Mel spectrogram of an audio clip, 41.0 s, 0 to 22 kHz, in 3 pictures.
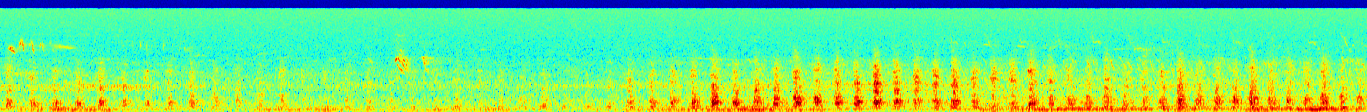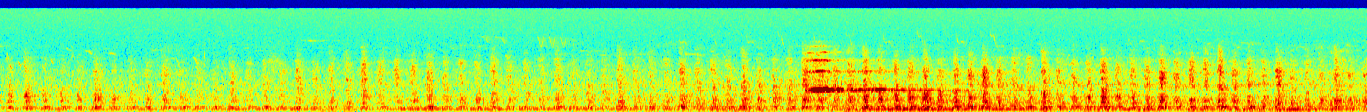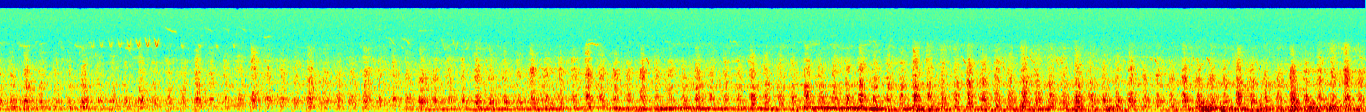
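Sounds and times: steam locomotive exhaust beating: 0.0 - 41.0
steam whistle blast: 21.7 - 23.1.

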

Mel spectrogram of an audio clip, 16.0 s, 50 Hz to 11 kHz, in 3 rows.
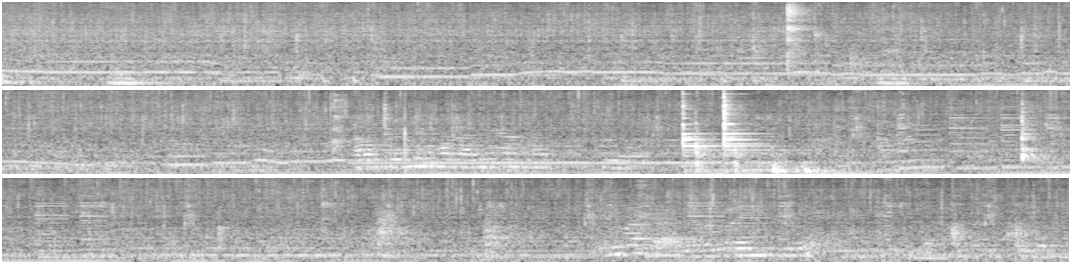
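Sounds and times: batter sizzling in hot oil: 0.0 - 16.0
metal spatula clinking on pan: 8.7 - 9.3.

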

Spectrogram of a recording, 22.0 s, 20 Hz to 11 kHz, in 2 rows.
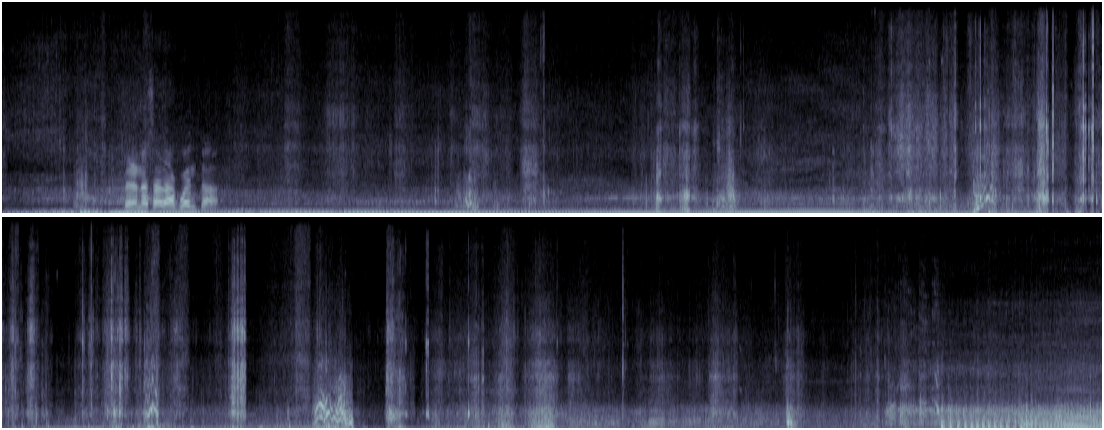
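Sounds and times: motorcycle engine running: 0.0 - 22.0
camera rubbing against jacket: 2.2 - 7.6, 8.4 - 20.4.

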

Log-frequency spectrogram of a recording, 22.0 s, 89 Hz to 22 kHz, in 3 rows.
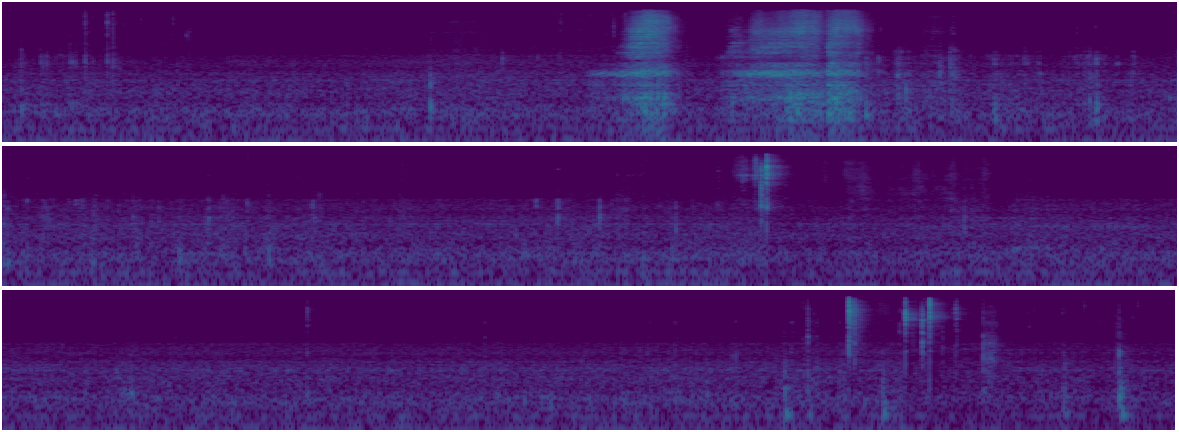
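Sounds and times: faint chewing: 0.0 - 1.3, 5.3 - 14.0, 18.5 - 22.0
person slurping noodles: 3.7 - 5.8.

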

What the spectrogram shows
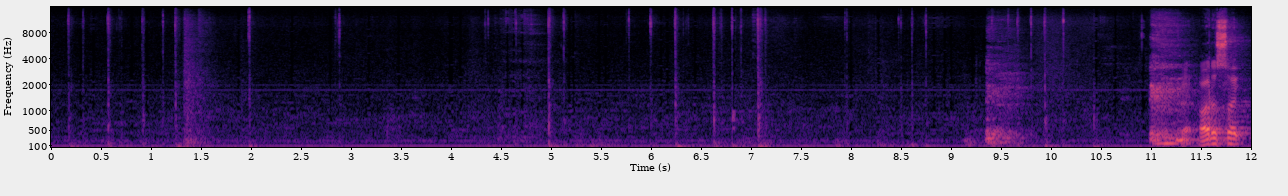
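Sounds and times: computer keyboard typing: 0.0 - 2.1, 4.3 - 7.2, 7.9 - 9.0, 9.6 - 10.6.

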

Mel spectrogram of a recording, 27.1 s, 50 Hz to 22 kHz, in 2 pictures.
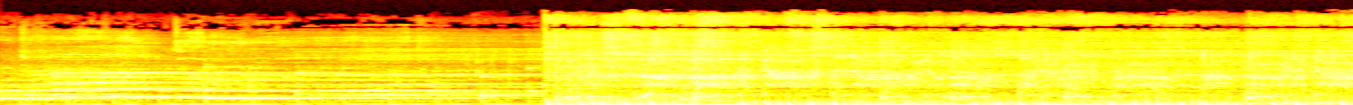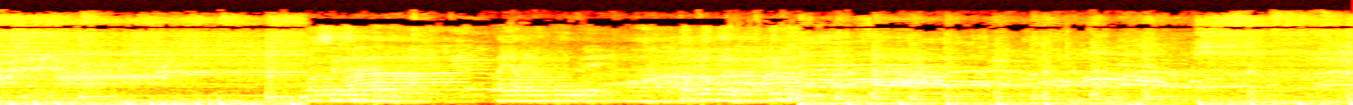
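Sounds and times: live rock band playing: 5.4 - 16.7, 21.5 - 27.0
singer shouting: 5.5 - 15.9, 16.5 - 27.0.

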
